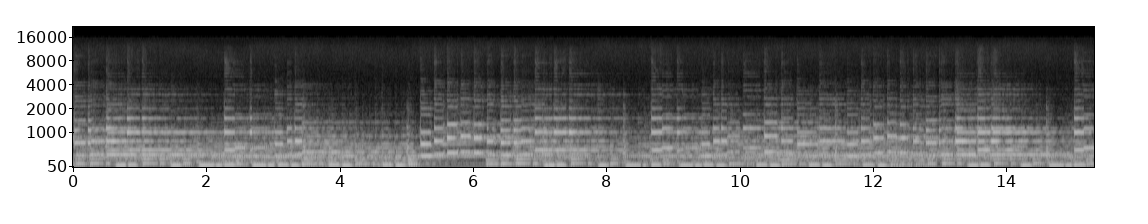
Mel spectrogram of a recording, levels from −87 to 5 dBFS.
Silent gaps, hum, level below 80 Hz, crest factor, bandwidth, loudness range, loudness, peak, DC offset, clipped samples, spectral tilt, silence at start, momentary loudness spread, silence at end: none; none; -36 dBFS; 14 dB; 16 kHz; 2 LU; -24 LUFS; -8 dBFS; 0.4%; under 0.1%; -7.5 dB/octave; 0 s; 5 LU; 0 s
